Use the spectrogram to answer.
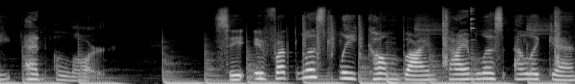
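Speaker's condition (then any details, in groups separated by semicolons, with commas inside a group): No condition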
